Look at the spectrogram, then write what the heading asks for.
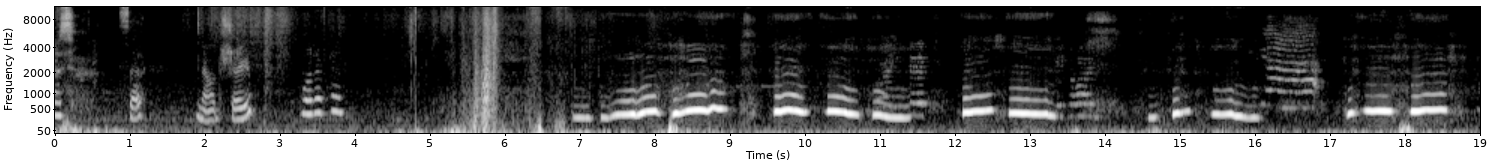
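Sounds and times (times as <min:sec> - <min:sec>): woman humming: 0:06.8 - 0:13.9, 0:14.5 - 0:16.1, 0:17.2 - 0:19.0.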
